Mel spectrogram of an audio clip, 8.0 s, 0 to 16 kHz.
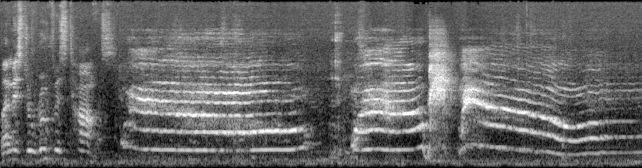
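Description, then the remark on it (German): Loud cat yowls stretched into long, drawn-out meows, three sustained cries with sliding pitch, sounding almost sung over a faint low background, from a 1953 song. “Wichtig, erstens, es wurden dafür keine Katzen gequält und zweitens, sagt mir bitte, ob ihr das kennt.”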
